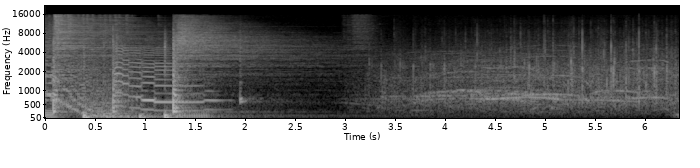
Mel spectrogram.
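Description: A live band with drum kit, bass and pitched instruments playing the end of a funk number: drum and cymbal hits under held notes, closing on a final hit about a second and a half in that rings out and fades. Only faint sound follows.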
